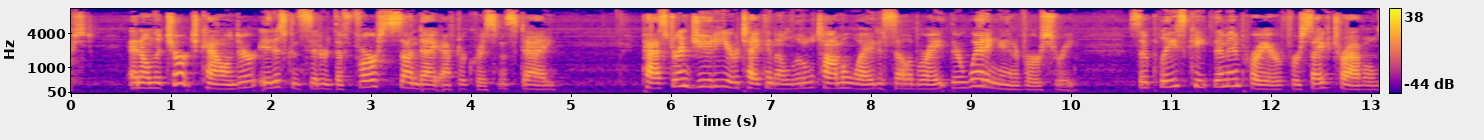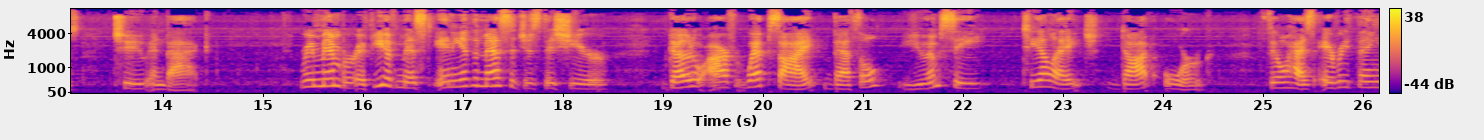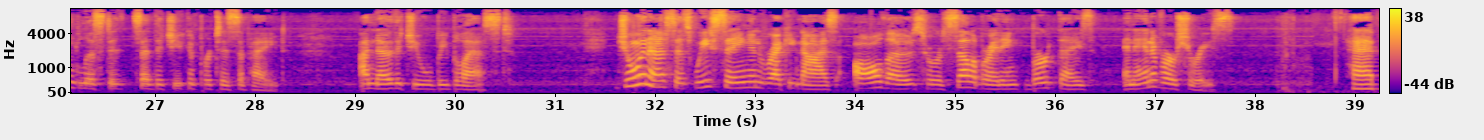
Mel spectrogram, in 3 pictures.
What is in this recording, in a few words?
Welcome and Announcements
